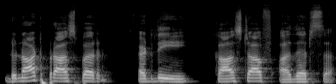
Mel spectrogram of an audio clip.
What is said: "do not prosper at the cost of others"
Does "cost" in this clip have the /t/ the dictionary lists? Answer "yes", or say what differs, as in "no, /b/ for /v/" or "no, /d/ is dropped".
yes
